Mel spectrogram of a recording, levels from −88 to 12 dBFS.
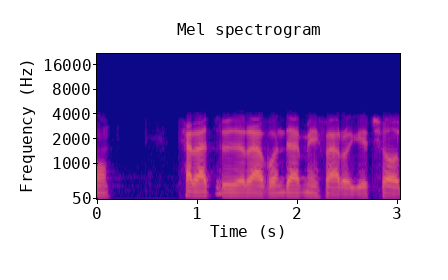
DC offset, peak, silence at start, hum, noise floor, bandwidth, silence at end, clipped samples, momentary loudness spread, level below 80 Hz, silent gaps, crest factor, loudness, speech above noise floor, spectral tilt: under 0.1%; -8 dBFS; 0 s; none; -71 dBFS; 4.4 kHz; 0 s; under 0.1%; 6 LU; -66 dBFS; none; 22 dB; -30 LUFS; 41 dB; -3.5 dB/octave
